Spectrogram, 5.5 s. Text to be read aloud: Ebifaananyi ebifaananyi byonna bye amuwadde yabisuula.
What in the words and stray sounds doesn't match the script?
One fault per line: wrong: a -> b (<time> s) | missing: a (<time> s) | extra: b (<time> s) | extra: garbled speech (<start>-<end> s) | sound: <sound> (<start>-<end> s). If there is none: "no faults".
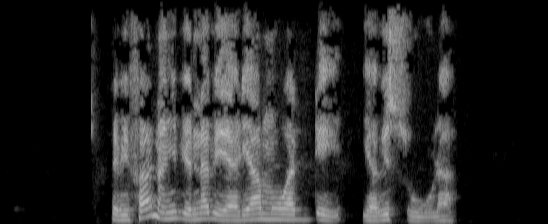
missing: ebifaananyi (1.8 s)
extra: yali (2.3 s)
